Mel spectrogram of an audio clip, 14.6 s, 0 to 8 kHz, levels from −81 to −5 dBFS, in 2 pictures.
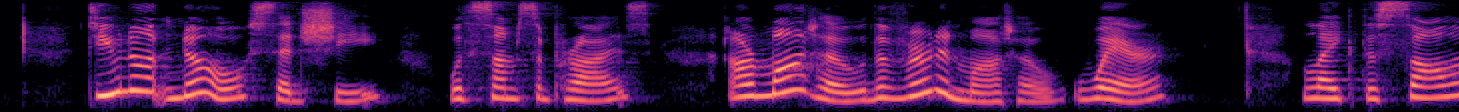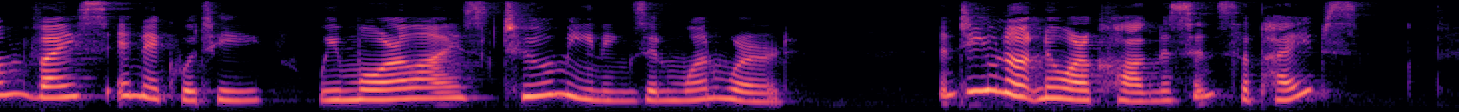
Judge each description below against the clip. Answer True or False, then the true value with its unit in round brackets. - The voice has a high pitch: True (250 Hz)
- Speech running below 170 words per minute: True (150 wpm)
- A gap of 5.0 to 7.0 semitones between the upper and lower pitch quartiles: True (5.5 semitones)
